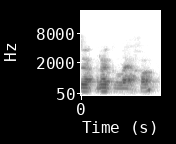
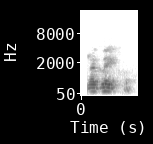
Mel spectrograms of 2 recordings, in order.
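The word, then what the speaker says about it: רגליך: Okay, so pronounced without Yud, but written with a Yud, which would normally read is Raglecho.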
